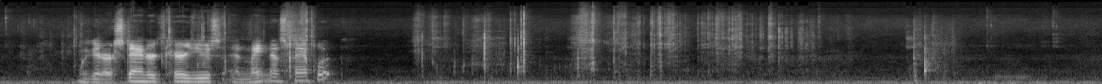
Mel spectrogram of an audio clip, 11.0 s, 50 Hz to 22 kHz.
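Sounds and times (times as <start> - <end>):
steady low hum: 0.0 - 11.0
paper and packaging rustling: 1.5 - 3.3, 4.1 - 8.6.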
